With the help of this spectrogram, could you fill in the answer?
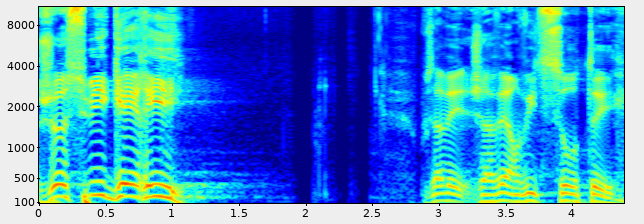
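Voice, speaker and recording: In a very clean recording with a silent background, a man talks very slowly with lively intonation. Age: 80s+. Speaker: preacher. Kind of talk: sermon.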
